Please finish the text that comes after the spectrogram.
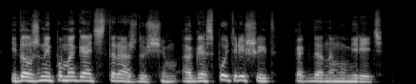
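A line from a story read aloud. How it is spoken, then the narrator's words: Stern reminder. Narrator (Russian): строго напомнила Керес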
